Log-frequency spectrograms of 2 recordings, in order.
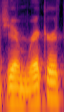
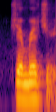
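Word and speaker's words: Jim Ritcher: it dude they had Jim Rickard there oh really from the bills right he was super nice kind wait you said his name wrong RoR richer richer Jim Richard yeah Jim Richard Jim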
